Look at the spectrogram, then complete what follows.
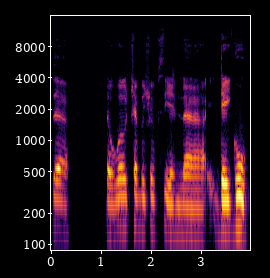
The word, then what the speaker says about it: Daegu: the world championships in daegu is they go yeah yes that's it that's it then it's it's that's their correct pronunciation the world chance was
